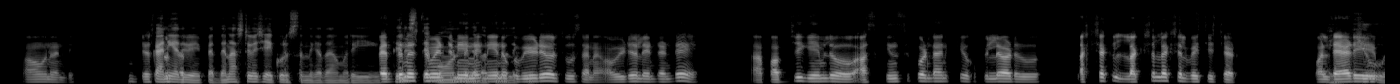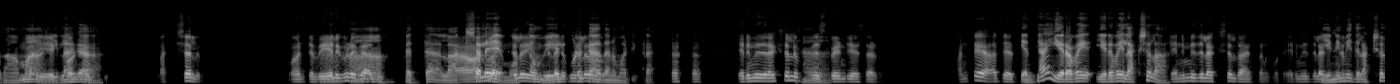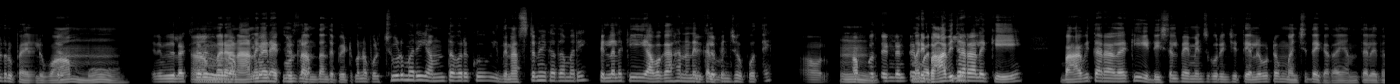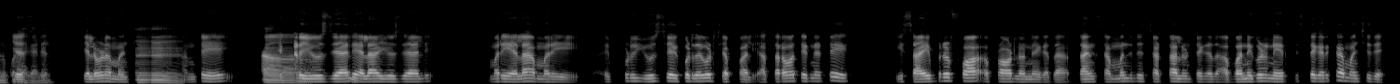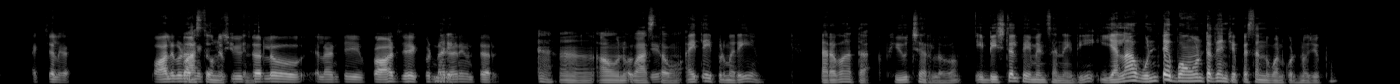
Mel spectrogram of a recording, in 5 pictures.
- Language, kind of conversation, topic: Telugu, podcast, డిజిటల్ చెల్లింపులు పూర్తిగా అమలులోకి వస్తే మన జీవితం ఎలా మారుతుందని మీరు భావిస్తున్నారు?
- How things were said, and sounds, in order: tapping; chuckle; in English: "పబ్‌జీ గేమ్‌లో"; in English: "స్కిన్స్"; in English: "డ్యాడీ"; in English: "అకౌంట్"; chuckle; in English: "పే స్పెండ్"; in English: "యెస్"; in English: "అకౌంట్‌లో"; in English: "డిజిటల్ పేమెంట్స్"; in English: "యెస్. యెస్"; in English: "యూజ్"; in English: "యూజ్"; other background noise; in English: "యూజ్"; in English: "సైబర్"; in English: "యాక్చువల్‌గా"; in English: "నెక్స్ట్ ఫ్యూచర్‌లో"; in English: "ఫ్రాడ్"; in English: "ఫ్యూచర్‌లో"; in English: "డిజిటల్ పేమెంట్స్"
